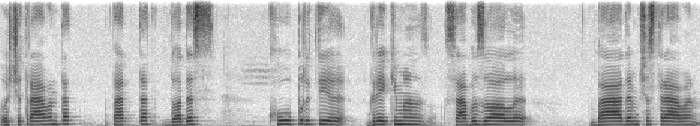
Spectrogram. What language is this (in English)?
Kashmiri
